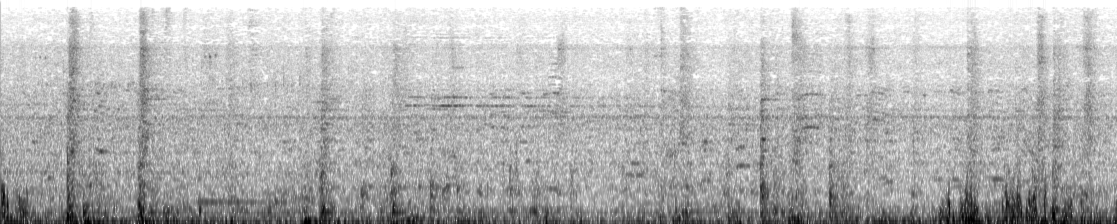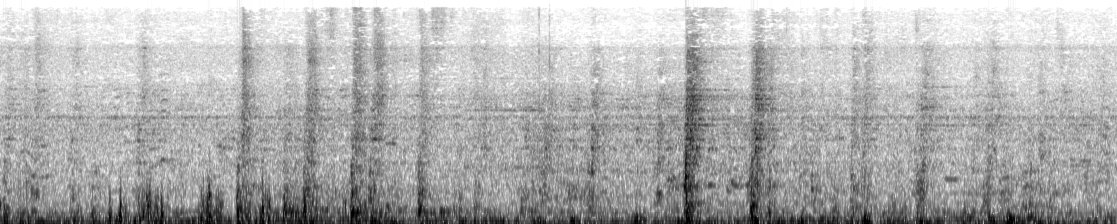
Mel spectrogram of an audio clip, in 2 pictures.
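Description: Passenger train coach running at speed, its wheels clattering over rail joints and points with a steady rumble underneath. The clicks come in denser clusters in the second half, the loudest about eighteen seconds in.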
